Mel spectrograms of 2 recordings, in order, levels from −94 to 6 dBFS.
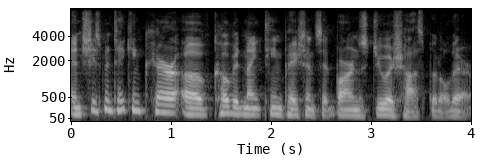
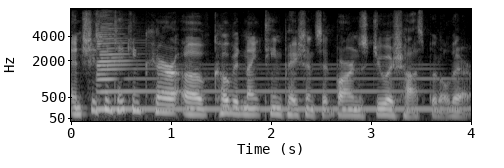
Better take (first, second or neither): first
